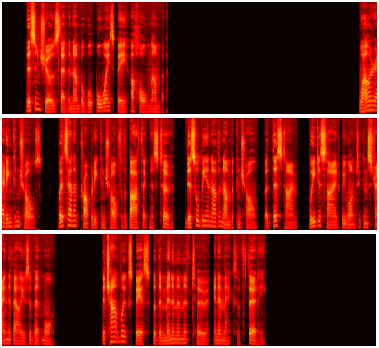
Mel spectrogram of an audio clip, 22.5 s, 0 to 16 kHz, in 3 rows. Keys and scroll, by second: 0.4 shift+;, 0.9 super+s, 4.5 super+a, 4.8 Tab, 6.6 Tab, 7.2 Return, 8.2 shift+;, 8.8 shift+;, 9.3 shift+c, 10.8 Tab, 11.3 shift+n, 11.5 Tab, 12.3 Return, 15.3 Return, 16.6 Return, 18.6 Return, 19.3 Up.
